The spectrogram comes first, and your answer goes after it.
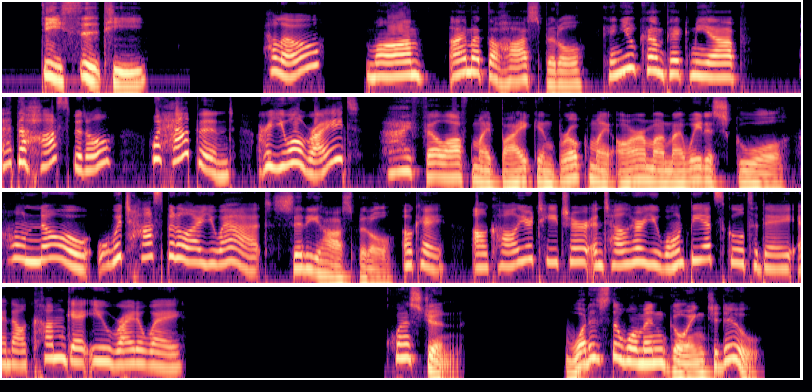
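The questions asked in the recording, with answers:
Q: Question.What is the woman going to do?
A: Call the teacher and go pick up her child at City Hospital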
